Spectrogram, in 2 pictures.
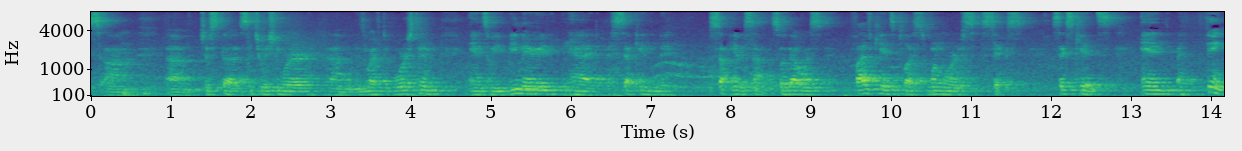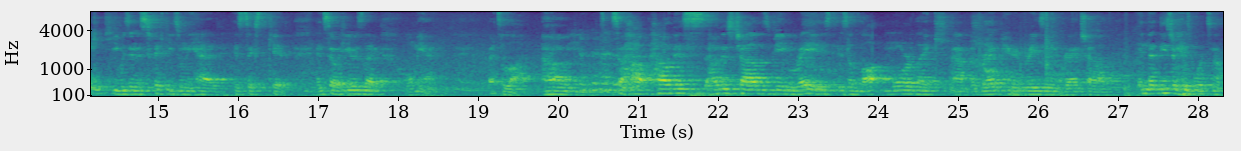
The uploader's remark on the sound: speaking in Moose Lake Pentecostal Camp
